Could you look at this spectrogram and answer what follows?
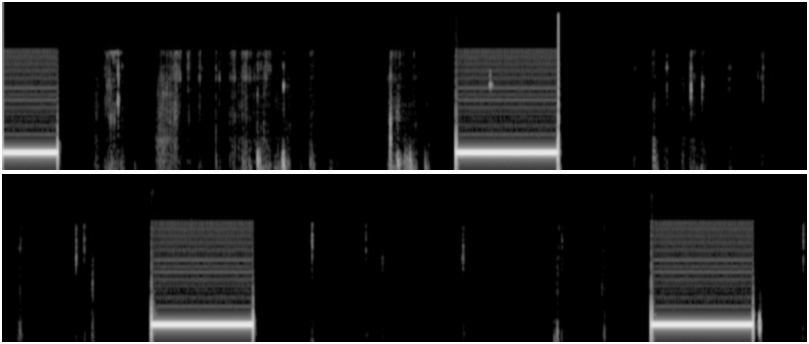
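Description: A phone call's ringback tone plays alone: three long, steady, loud single-pitch tones, each about a second, separated by roughly four seconds of silence.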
